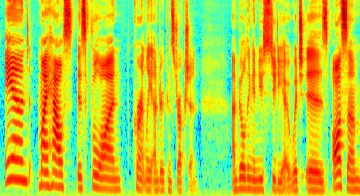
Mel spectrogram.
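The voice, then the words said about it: Congested voice from a head cold. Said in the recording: “brought back a souvenir head cold, which you may can still hear in my voice.”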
